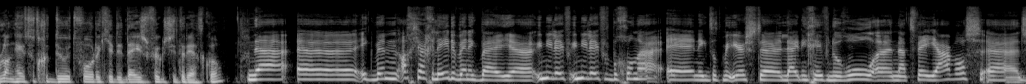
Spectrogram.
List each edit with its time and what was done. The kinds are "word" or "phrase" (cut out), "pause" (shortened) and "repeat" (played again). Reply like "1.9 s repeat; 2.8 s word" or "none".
5.7 s repeat; 7.1 s word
